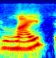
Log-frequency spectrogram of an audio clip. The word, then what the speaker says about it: Leicht: so yes i'm lights l-e-i-c-h-t so it's a german background so it has the ch in it that you pronounce it just like sunlight or light bulbs awesome that's one thing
